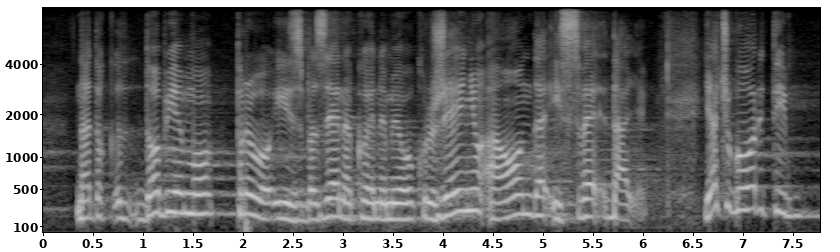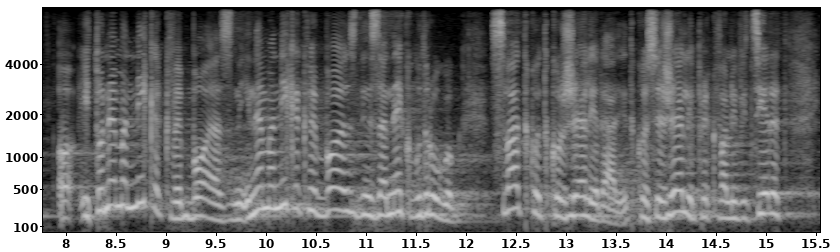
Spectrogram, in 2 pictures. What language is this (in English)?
Croatian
